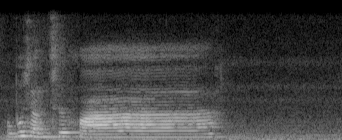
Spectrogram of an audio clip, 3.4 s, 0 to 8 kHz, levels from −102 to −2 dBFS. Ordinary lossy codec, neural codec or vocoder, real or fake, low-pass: none; none; real; 7.2 kHz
